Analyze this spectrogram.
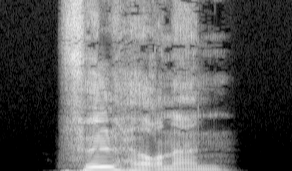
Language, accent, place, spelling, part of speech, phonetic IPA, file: German, Germany, Berlin, Füllhörnern, noun, [ˈfʏlˌhœʁnɐn], De-Füllhörnern.ogg
- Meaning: dative plural of Füllhorn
